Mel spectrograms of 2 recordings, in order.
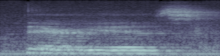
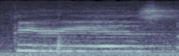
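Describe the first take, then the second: First: Said in the usual way. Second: High, delighted call of discovery; light up as you spot it; excited spotting. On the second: Real, not acted. Spotting the gecko again.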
